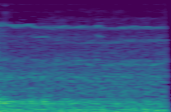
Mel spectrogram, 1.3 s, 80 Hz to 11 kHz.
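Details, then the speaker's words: Ford Bronco Raptor at about 40 mph: faint steady high whistle over low road rumble, from the roof light bar acting as a whistle; improper installation suspected, not confirmed. "Это я не знаю слышно у вас потому что Реально это очень дискомфортно я еду всего 40 миль в час Если я буду ехать быстрее то она будет свистеть еще быстрее"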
